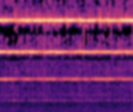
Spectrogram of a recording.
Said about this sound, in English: There was a payphone on the sidewalk, so I started towards that. Just as my hand touched the phone to make the call, it started ringing.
